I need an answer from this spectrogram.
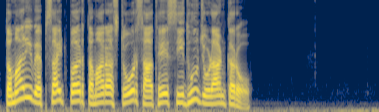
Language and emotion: Gujarati, neutral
